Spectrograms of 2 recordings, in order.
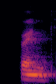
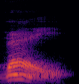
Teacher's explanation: So there's a difference between they and thank you or thank. So you hear the word thank it's a bit silent but they has a buzzy sound. So it's uh it's got two different sounds.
